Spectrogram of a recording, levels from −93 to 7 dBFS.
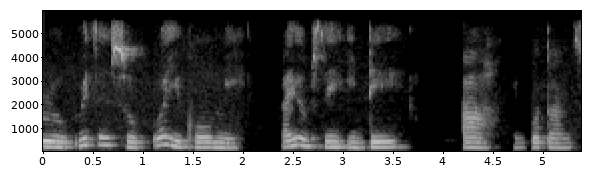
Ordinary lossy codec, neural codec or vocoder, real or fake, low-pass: none; none; real; 5.4 kHz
